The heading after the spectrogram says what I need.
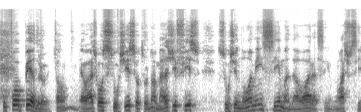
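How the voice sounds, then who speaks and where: A somewhat breathy man talks at a moderate pace with very wide pitch swings. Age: old. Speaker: football club figure and former sponsor; podcast guest. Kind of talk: casual interview. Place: studio. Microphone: studio mic.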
